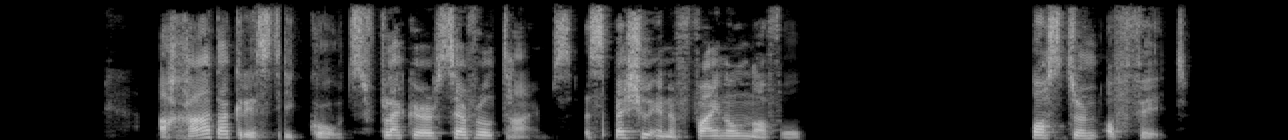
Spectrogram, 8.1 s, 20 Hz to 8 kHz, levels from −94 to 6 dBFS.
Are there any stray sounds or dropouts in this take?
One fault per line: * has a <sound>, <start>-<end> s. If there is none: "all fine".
all fine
